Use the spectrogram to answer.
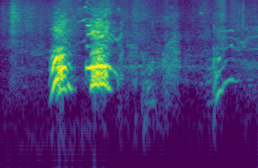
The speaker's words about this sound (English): I have a trained police dog.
